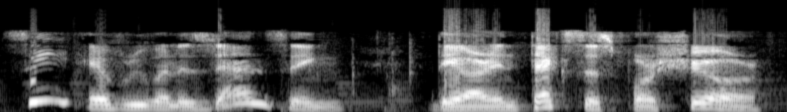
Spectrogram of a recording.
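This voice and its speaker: A woman reads aloud to a child in a low voice with animated, swinging intonation. She is playful and teacherly, repeating and prompting as she goes, and takes an unhurried pace. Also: soft background music. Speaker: parent reading a picture book to a child. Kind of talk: animated read-aloud storytelling with questions to a child.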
